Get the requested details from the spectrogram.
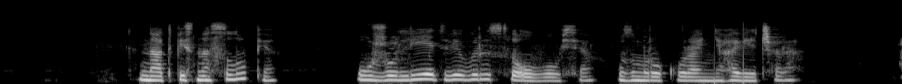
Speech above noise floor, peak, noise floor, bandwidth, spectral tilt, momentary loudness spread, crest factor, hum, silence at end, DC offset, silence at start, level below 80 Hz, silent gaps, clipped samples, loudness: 50 dB; -4 dBFS; -69 dBFS; 7.4 kHz; -7 dB/octave; 14 LU; 16 dB; none; 1.05 s; under 0.1%; 1.4 s; -58 dBFS; 3.32-3.56 s; under 0.1%; -20 LUFS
